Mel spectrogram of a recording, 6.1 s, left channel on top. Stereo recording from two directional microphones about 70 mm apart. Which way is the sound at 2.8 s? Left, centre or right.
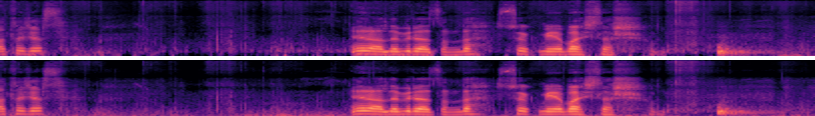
Left.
